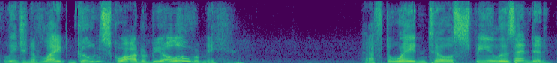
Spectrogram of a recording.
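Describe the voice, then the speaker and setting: Man acting a lively, keyed-up young sidekick. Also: high voice, normal speed, no echo, full character voice. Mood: urgent, incredulous. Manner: exclaiming, slangy, animated. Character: slangy, keyed-up young male sidekick thinking aloud.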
